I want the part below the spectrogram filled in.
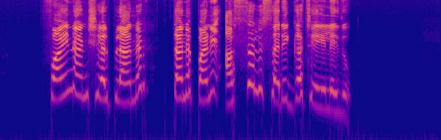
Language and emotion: Telugu, angry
